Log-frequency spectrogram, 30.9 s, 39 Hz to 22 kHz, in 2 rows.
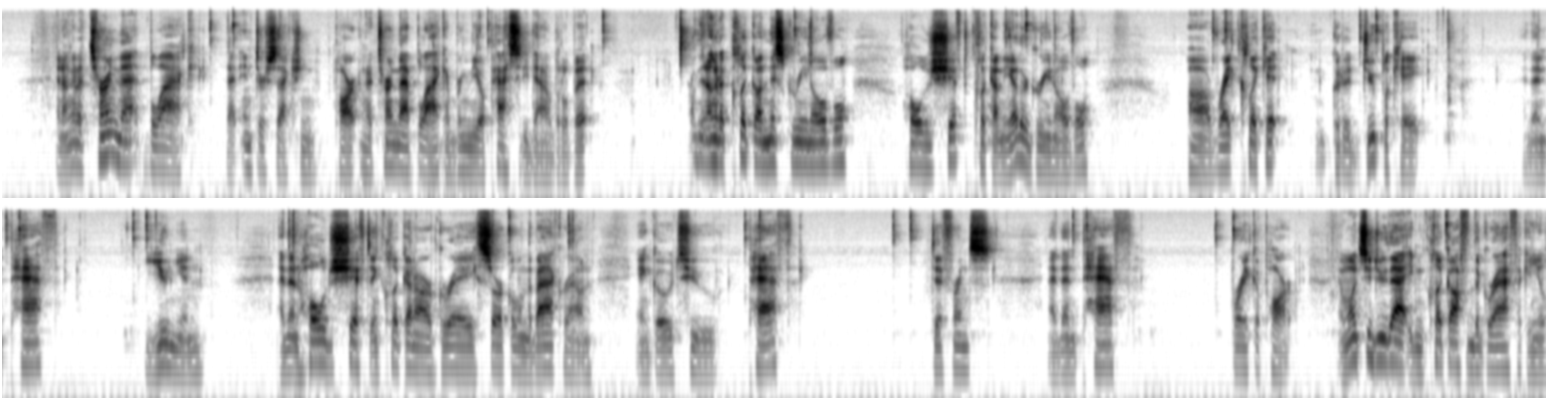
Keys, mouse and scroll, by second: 2.2 click, 5.0-6.4 drag, 7.9 click, 10.2 shift+click, 12.2 click, 13.7 click, 15.6 click, 16.9 click, 20.4 shift+click, 23.0 click, 24.5 click, 26.3 click, 27.7 click, 29.9 click.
